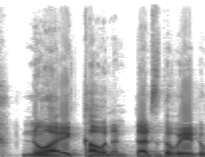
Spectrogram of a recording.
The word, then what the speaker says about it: Noahic: The way to do it is say Noah, Noahic. Noahic covenant.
